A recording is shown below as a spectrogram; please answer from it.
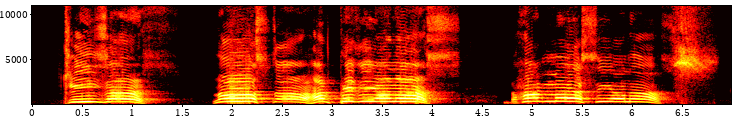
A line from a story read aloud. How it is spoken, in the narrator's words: they're shouting this from a distance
